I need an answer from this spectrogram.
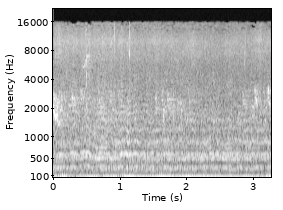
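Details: Continuous droning hum of honey bees at a wild honey harvest, an even, layered buzz that barely changes over a few seconds, over a low rumble of background noise.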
